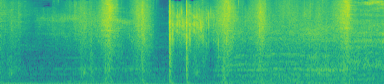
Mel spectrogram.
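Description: Swords slash and clang in quick bursts.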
